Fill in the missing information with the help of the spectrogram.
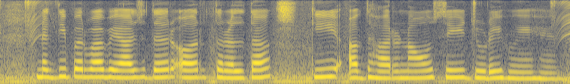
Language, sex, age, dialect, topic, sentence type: Hindi, female, 46-50, Kanauji Braj Bhasha, banking, statement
